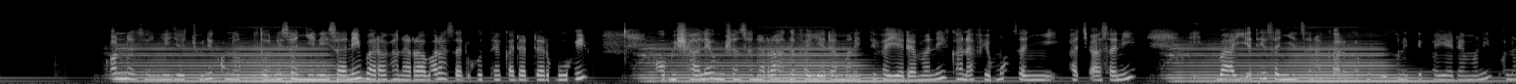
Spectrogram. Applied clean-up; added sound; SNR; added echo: none; Bowed string instrument; 3 dB; none.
